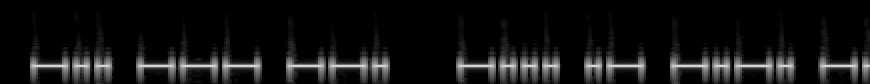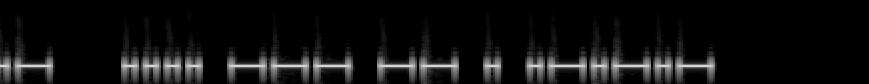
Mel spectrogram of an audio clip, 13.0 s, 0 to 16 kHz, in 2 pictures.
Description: Morse code, heard as a keyed tone, about 16 wpm, 700 Hz. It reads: DOG BACK HOME.
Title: Sentences from Top 1000 Words - Review Part 2 - 15wpm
